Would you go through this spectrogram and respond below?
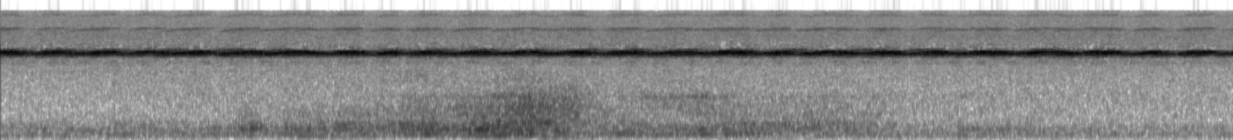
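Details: Insects singing in total darkness on an autumn night in Japan: a steady, shrill, unbroken high trill with faint pulsing throughout, while a soft low rumble swells and fades around the middle.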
